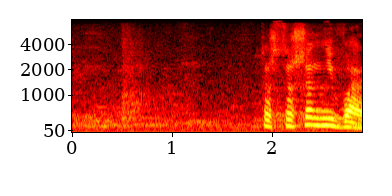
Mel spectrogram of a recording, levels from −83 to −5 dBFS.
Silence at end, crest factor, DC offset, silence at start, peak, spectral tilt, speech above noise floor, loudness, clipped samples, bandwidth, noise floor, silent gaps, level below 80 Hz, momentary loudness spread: 0 s; 18 dB; 0.2%; 0 s; -8 dBFS; -6.5 dB/octave; 23 dB; -23 LUFS; under 0.1%; 8 kHz; -44 dBFS; none; -52 dBFS; 24 LU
